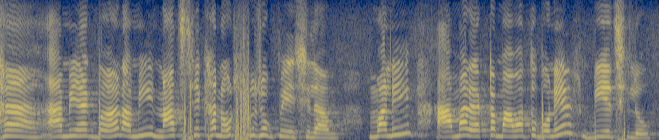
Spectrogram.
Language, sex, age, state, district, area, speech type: Bengali, female, 30-45, West Bengal, Murshidabad, rural, spontaneous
